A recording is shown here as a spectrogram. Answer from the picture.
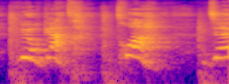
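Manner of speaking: loud, high coach countdown; shouted countdown. Real, not acted. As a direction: push them through the last reps. Coach counting down last reps.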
